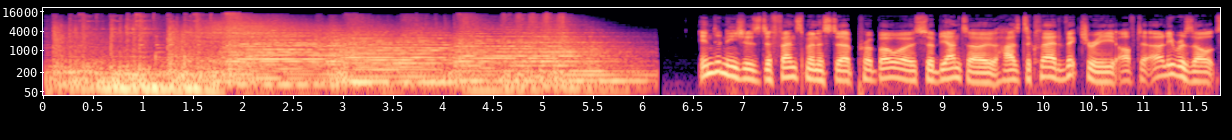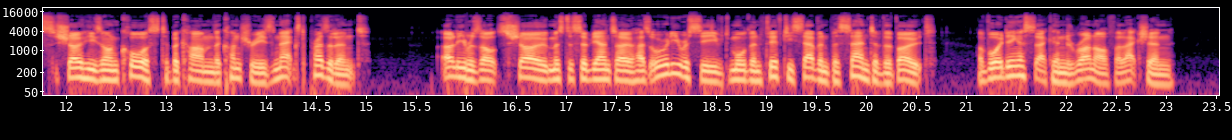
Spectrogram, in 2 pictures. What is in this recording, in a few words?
english; Indonesia's defence minister declares victory in presidential election; SBS News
